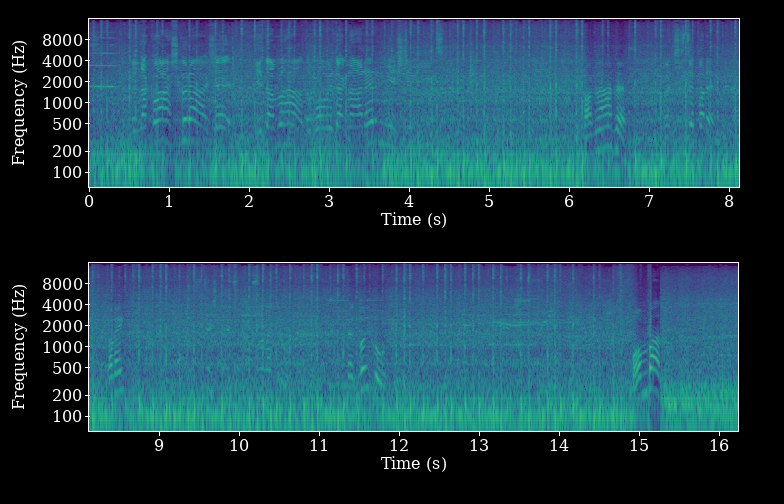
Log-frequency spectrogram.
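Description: Motorcycle engines idle with a low, steady rumble.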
